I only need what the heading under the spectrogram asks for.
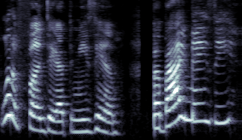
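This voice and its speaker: A teacher with a fairly high voice reads a picture book aloud to young children at a moderate pace. She is expressive, explains things in simple words, and often asks her listeners questions as she tells the story.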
